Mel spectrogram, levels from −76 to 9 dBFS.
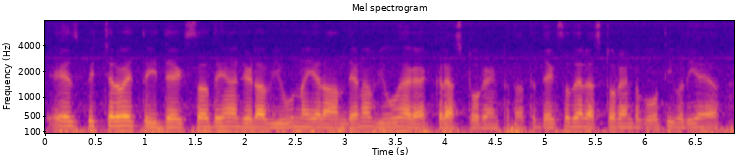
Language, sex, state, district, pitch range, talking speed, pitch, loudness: Punjabi, male, Punjab, Kapurthala, 105-115 Hz, 210 wpm, 110 Hz, -17 LUFS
